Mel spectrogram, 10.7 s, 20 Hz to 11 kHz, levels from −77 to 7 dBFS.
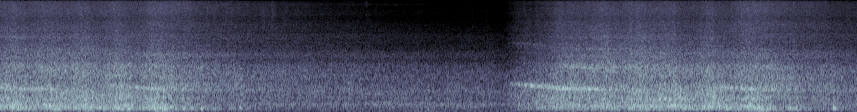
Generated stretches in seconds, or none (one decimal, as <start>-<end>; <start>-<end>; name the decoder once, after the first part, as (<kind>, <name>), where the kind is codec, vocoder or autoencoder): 0.0-2.8 (vocoder, BigVGAN v2); 5.2-10.7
